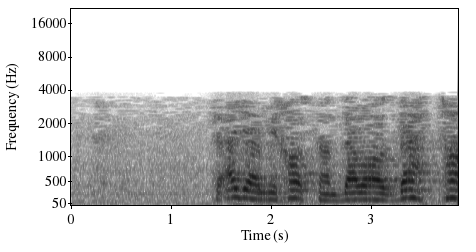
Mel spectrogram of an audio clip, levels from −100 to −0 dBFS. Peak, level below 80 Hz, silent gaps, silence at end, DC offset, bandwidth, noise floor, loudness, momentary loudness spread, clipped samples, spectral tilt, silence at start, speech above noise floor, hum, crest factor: -2 dBFS; -48 dBFS; none; 0 s; under 0.1%; 3.9 kHz; -41 dBFS; -15 LUFS; 7 LU; under 0.1%; -11.5 dB/octave; 0.25 s; 27 dB; none; 14 dB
